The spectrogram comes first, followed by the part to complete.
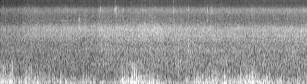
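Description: Wind buffeting the phone's microphone outdoors: an uneven, gusting low rumble.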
